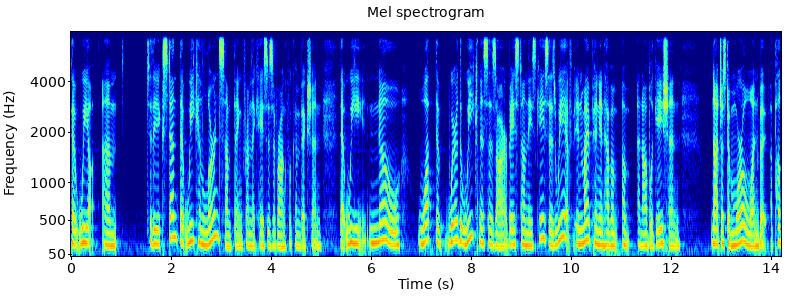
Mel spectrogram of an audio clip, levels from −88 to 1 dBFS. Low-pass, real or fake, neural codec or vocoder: 7.2 kHz; real; none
